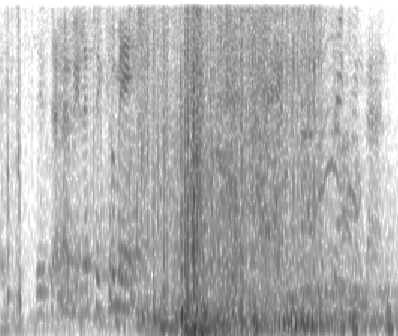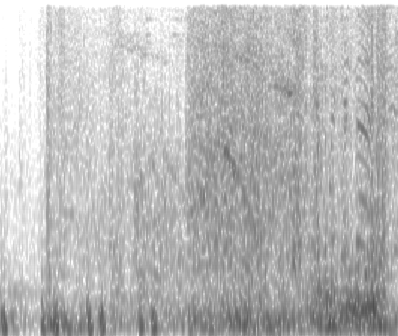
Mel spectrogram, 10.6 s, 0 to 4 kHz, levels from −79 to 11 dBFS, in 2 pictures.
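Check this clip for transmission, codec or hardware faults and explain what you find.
Nothing wrong can be heard anywhere in this clip.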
